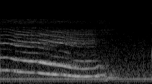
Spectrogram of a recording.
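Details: Coco, a trained Jack Russell Terrier puppy, indoors, copying his owner's 'Merry Christmas': a one-second harmonic, whine-like howl that glides steadily downward in pitch and breaks off abruptly, over a steady electrical hum.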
